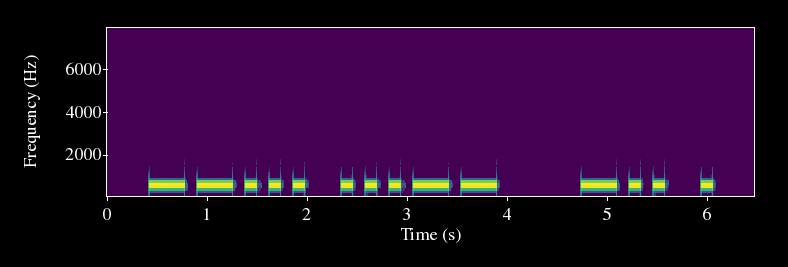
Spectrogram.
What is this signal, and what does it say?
Morse code, heard as a keyed tone, about 10 wpm, 610 Hz. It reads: 73 DE
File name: 2011-07-mp3 / n21 GREETINGS FROM SINGAPORE 10wpm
